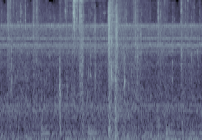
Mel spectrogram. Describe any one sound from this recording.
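A body lands with a heavy thump after vaulting a barrier.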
